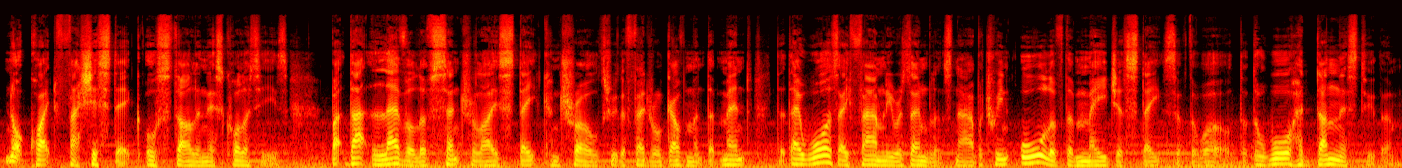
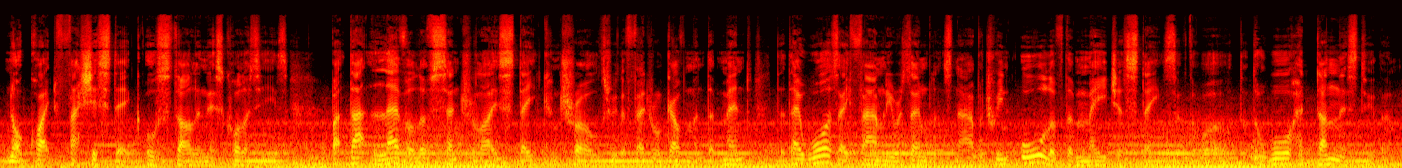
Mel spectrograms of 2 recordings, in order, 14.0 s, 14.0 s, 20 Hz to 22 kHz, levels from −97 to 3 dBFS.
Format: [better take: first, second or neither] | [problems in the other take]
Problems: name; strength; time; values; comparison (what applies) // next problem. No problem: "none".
first | low rumble; loud; throughout; 5 dB below the speech; faint in the first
